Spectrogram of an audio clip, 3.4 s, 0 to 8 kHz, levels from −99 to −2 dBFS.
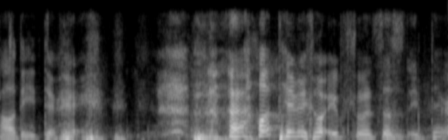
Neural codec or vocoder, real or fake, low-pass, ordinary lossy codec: vocoder, 22.05 kHz, 80 mel bands, WaveNeXt; fake; 7.2 kHz; none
